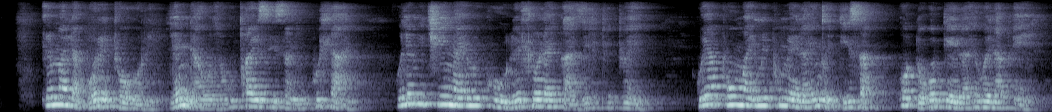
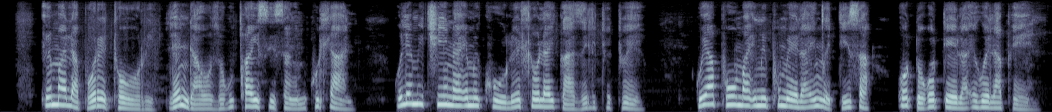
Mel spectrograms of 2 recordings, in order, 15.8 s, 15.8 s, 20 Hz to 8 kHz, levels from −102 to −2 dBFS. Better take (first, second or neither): second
